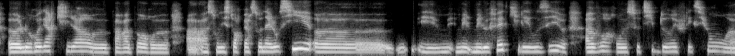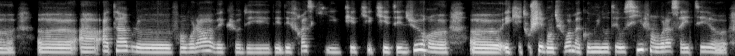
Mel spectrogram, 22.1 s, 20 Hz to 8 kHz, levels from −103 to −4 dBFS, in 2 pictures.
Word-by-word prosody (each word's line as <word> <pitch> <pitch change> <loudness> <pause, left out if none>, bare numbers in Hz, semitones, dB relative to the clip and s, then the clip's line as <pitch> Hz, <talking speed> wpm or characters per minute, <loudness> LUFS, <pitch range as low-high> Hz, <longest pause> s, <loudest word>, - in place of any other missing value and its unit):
heu, 180 0 +9
le 185 +1 +5
regard 195 +2 +3
qu'il 200 0 -2
a, 200 -1 +1
heu, 165 -1 +1
par 175 -1 -3
rapport, 175 0 0
heu, 160 -1 -1 0.3
à - - 0
à - - -2
son 180 +2 -1
histoire 185 +1 0
personnelle 185 0 +1
aussi, 290 +9 +6
heu, 170 - +1
m 175 - -5
m - - -7 0.2
et 170 -2 -2
mais 175 0 -4
mais 185 0 0
mais 180 0 +1
le 180 0 +4
fait 250 +6 +1
qu'il 195 -6 -7
ait 185 0 +3
osé, 195 +4 -2
heu, 180 - -4 0.3
avoir, 190 +3 0
heu, 175 0 +1
ce 175 +2 -4
type 190 +2 -7
de 190 - 0
réflexion, 190 +1 -6
heu 160 - -3 0.4
heu, 170 -1 +1
à 175 -1 -1
à 205 - -1
table, 220 -2 -1
heu, 165 -1 +3
enfin 170 +2 -4
voilà 185 +5 -2
avec, 165 -7 -3
heu, 165 - -2
des 155 0 -7
des 165 - -1
des 175 -1 -1
phrases 210 +5 -5
qui 165 -1 -10
qui 175 0 -3
qui 180 -2 -3
étaient 170 +1 0
dures, 240 +7 +1
heu 165 -2 +1 0.4
heu 160 -1 +4
et 175 - +3
qui 175 +3 -9
touchaient 185 +5 +2
ben, 175 -2 +4
tu 170 - -6
vois 215 +1 -2
ma 185 -5 -2
communauté 180 +1 -1
aussi 180 +9 +3
enfin 225 -8 -4
voilà 190 +2 0
ça 175 - +1
a 170 - 0
été, 180 +2 -3
heu 80 - -3
180 Hz, 190 wpm, -23 LUFS, 170-195 Hz, 0.4 s, heu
